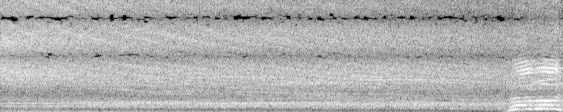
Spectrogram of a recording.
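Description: Electronic dance music breakdown with no beat: a steady hiss-like noise wash with faint held tones underneath. Just before the end, a loud sustained voice or synth note cuts in.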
